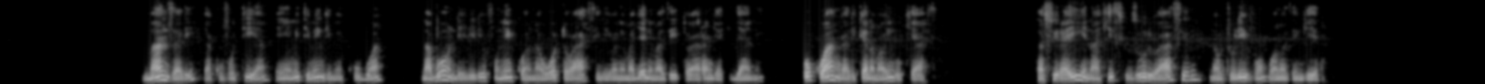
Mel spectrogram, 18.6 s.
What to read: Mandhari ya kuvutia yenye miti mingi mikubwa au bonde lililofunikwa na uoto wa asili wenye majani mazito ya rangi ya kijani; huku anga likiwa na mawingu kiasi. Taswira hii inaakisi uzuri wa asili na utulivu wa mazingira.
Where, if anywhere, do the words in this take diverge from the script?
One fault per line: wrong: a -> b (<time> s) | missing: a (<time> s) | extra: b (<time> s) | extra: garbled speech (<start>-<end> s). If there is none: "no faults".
wrong: au -> na (5.3 s)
